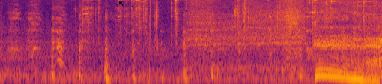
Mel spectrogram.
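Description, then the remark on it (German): Keys jangle and clink in quick, irregular bursts as someone fumbles through a key ring at a door lock, unable to get the right key in; near the end a rising then falling mechanical whine starts up. “Ich krieg den, nicht mal den richtigen Schlüssel da rein.”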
